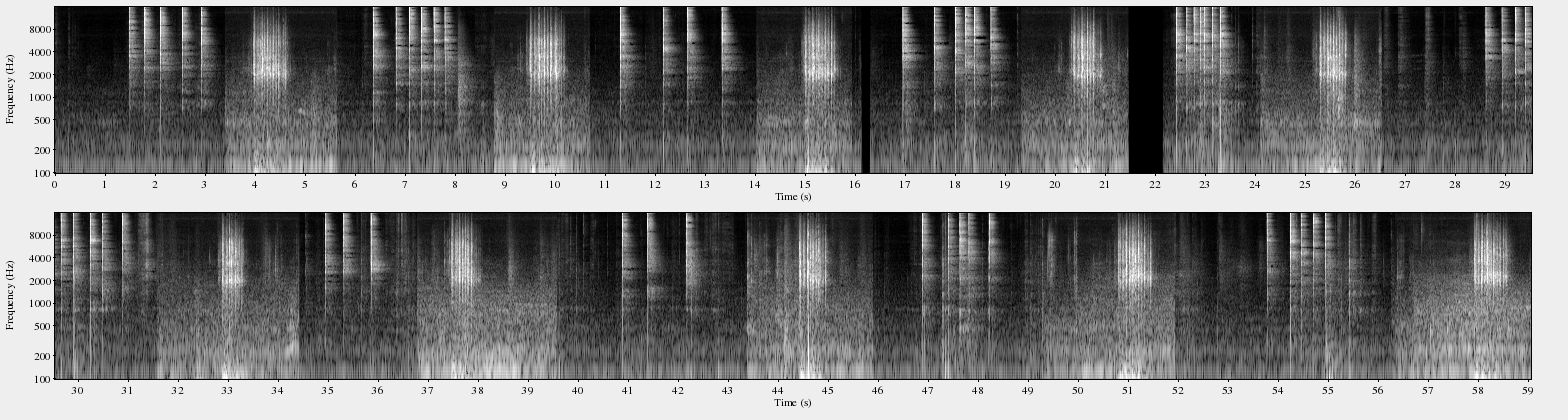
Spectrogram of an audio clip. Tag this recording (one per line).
ghibli
apricot
japanese
spirit
nuts
youkai
kodama
kami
